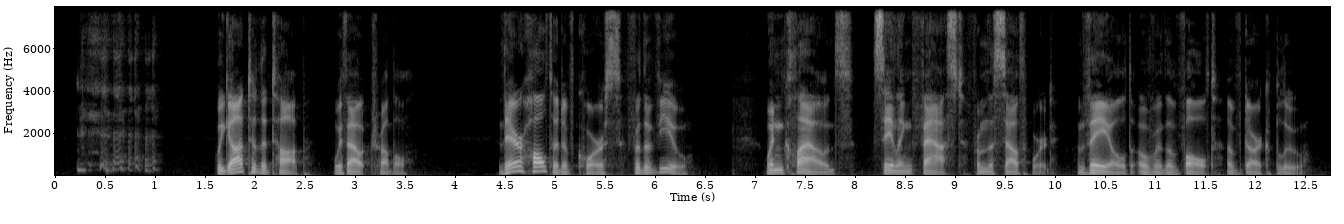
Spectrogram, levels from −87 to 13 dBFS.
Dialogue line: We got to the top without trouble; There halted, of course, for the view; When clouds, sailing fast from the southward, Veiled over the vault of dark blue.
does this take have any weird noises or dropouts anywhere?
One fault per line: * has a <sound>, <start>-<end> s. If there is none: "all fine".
* has a laugh, 0.2-1.1 s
